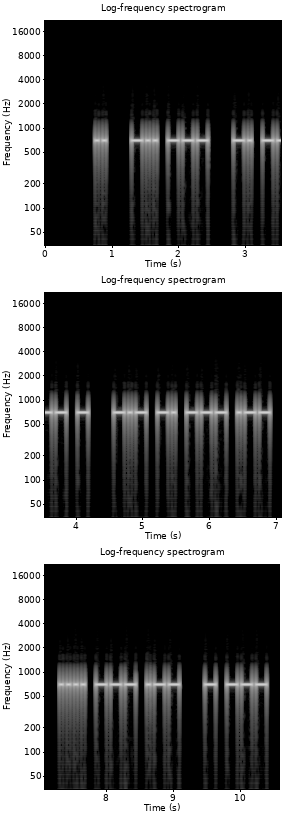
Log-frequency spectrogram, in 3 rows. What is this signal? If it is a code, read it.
Morse code, heard as a keyed tone, about 22 wpm, 700 Hz. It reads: I DO NOT KNOW HOW TO
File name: practice / 22wpm / Sentences with 4-Word Phrases - 22wpm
